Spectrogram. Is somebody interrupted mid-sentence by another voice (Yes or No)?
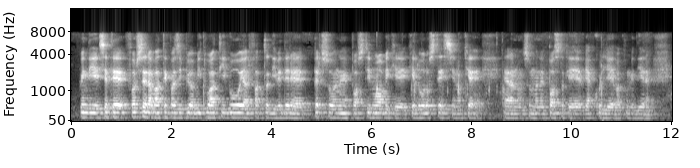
No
